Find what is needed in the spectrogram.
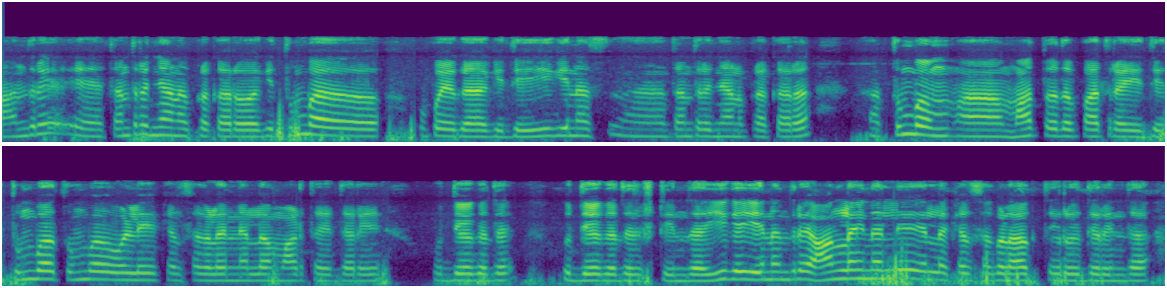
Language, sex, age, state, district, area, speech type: Kannada, male, 30-45, Karnataka, Udupi, rural, spontaneous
